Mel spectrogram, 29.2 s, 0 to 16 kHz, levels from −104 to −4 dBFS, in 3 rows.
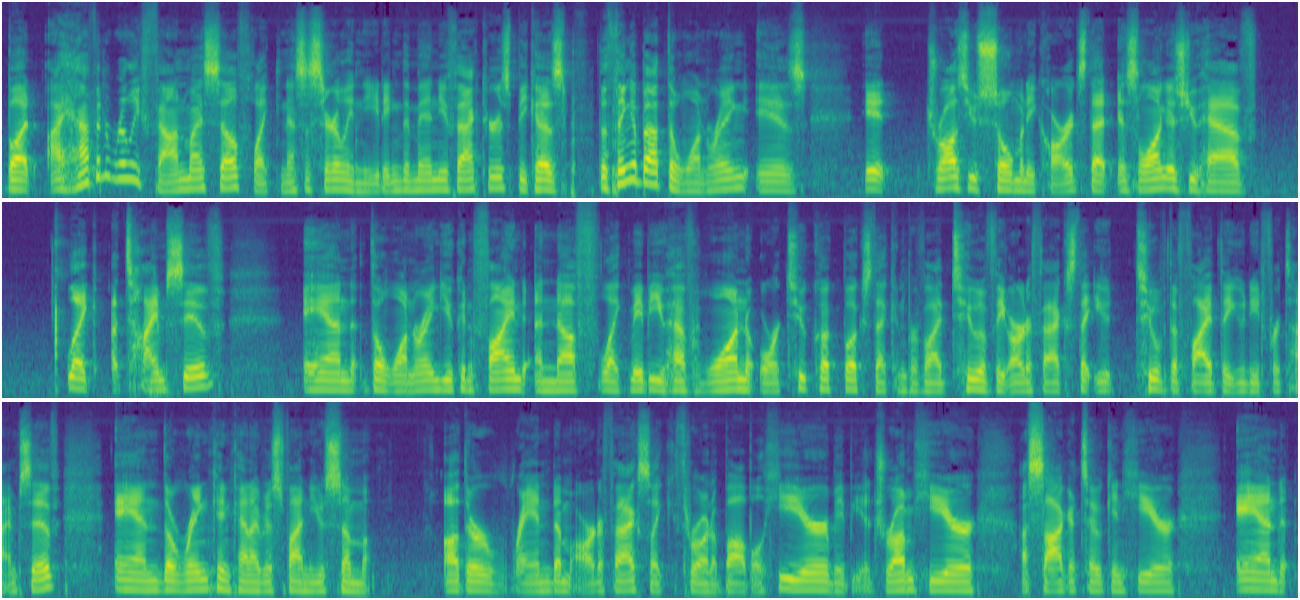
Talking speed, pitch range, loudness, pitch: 200 wpm, 110-130 Hz, -20 LUFS, 125 Hz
